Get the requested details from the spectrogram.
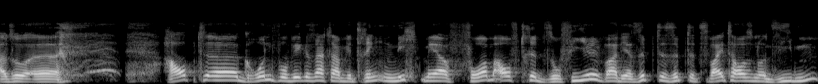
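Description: Male voice, high pitched and dark and mellow in tone, with ordinary pitch variation against a quiet background. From Münsterland, north-west Germany. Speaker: rock musician, backing vocalist. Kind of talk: casual chat.

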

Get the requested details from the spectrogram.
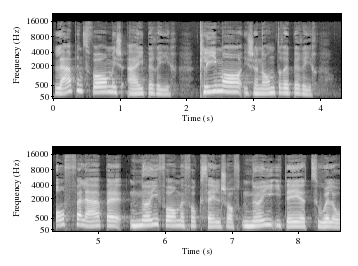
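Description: A woman speaks at a very slow pace with medium pitch and ordinary pitch variation. The recording is very clean, with a silent background. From immigrant to Switzerland. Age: 40s. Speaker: cantonal politician. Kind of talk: political debate. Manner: hesitant, many fillers.

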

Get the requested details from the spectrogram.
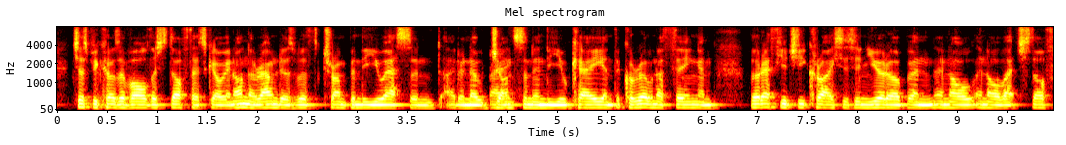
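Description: Speaking with a German accent, a man with a fairly low voice talks at a moderate pace in a flat, monotone way. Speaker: radio host and musician. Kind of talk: radio show host interview.

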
